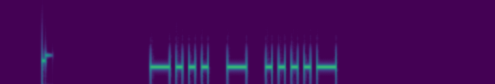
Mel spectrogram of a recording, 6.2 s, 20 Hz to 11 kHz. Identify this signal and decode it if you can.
Morse code, heard as a keyed tone, about 15 wpm, 700 Hz. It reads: BT4
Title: All Cut Numbers - 3-Digit 15wpm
